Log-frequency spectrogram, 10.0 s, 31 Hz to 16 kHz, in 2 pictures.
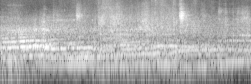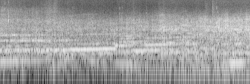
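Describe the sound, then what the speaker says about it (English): A Le Mans endurance race car pulls back onto the track, its engine note climbing through several gear changes with rising and falling harmonics, moderately loud and gradually fading with distance. "10th position as the number 8 car gets back underway."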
